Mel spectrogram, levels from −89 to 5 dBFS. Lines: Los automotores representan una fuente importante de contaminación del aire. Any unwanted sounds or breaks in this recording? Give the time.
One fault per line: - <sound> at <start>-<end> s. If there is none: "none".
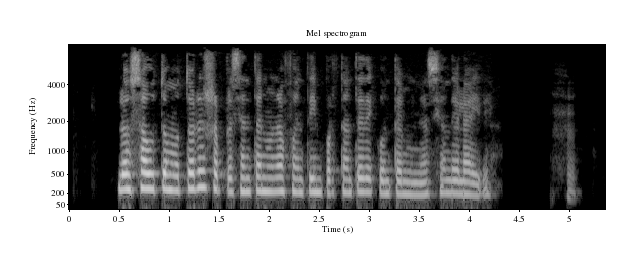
- laugh at 4.8-5.2 s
